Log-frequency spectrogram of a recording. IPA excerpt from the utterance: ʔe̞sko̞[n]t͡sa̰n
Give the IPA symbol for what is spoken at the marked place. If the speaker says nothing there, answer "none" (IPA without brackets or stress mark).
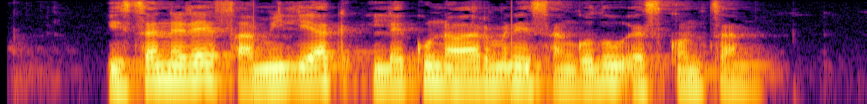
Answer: n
